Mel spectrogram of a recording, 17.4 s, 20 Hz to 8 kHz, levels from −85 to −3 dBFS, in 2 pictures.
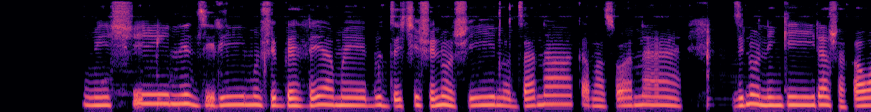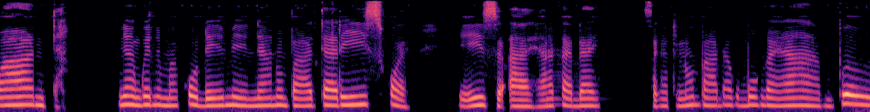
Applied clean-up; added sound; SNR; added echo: neural mask model DeepFilterNet 3.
